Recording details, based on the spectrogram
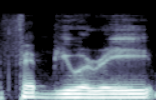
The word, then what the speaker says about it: February: And sometimes it's there because it's hard to pronounce, like the R sound in English, library, often library, right? And February rather than February.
